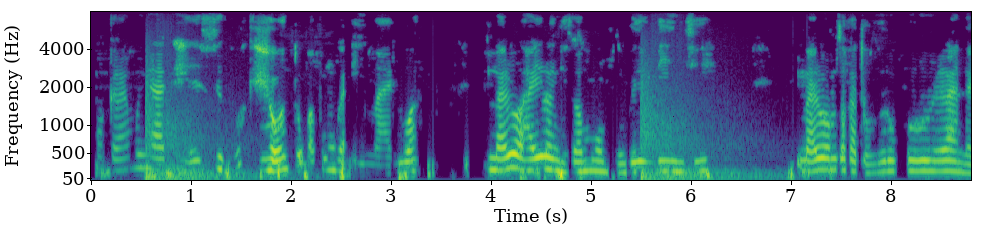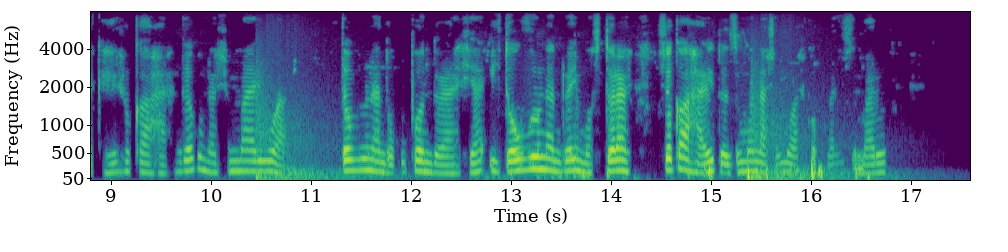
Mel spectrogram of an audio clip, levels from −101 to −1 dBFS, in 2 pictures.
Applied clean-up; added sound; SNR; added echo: none; Explosion; 18 dB; none.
